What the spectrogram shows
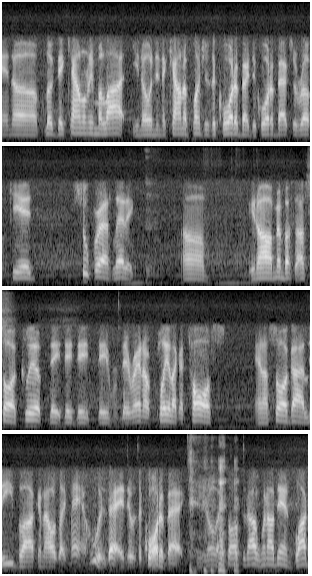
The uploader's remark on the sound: We go to the phone lines in the third segment of the show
